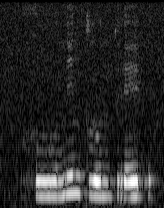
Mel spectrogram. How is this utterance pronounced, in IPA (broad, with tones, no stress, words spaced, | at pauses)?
huː˧ ni˥˩nklu˧npre˦˥ʔ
